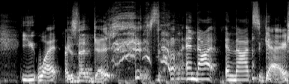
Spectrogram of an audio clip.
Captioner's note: laughing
